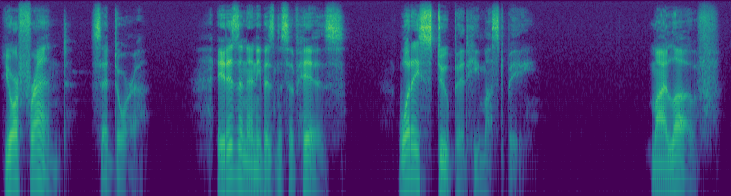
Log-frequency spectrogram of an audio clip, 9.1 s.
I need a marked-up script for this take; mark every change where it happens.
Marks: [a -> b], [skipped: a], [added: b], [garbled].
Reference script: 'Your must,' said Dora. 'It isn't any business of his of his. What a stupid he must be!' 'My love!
'Your [must,' -> friend] said Dora. 'It isn't any business of his [skipped: of his.] What a stupid he must be!' 'My love!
